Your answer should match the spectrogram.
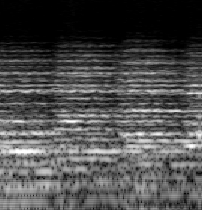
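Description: Church bells ringing, several bells sounding one after another with their tones overlapping and ringing on.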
